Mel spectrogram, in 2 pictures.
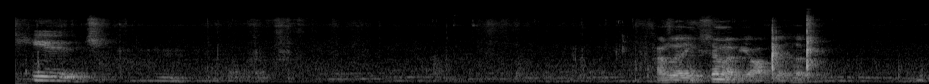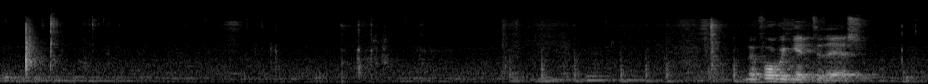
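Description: An elderly man speaks calmly to a small group.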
